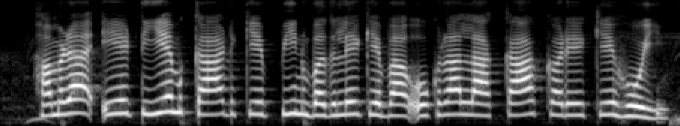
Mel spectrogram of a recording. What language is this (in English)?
Bhojpuri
